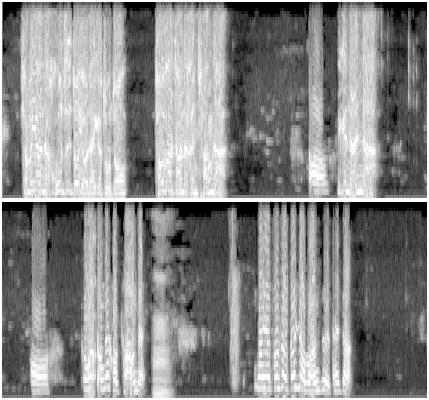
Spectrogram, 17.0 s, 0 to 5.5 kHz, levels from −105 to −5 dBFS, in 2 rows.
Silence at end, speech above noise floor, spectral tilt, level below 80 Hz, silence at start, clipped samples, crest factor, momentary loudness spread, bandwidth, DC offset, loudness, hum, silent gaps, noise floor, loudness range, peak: 1.55 s; 56 dB; -5 dB/octave; -32 dBFS; 0 s; 6%; 8 dB; 16 LU; 5.4 kHz; under 0.1%; -5 LUFS; none; none; -61 dBFS; 6 LU; 0 dBFS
